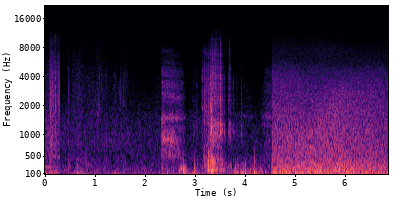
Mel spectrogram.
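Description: A few knocks and rustling noises, then, about four and a half seconds in, a sudden switch to a steady rush of wind on the microphone with ocean surf.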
